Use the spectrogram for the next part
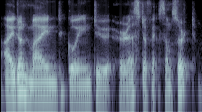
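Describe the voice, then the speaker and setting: A man with a fairly low voice chats as a player at a tabletop game. He is informal and agreeable, working out his character's choices aloud. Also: measured pace, fairly bright tone. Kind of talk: casual tabletop roleplay discussion.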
